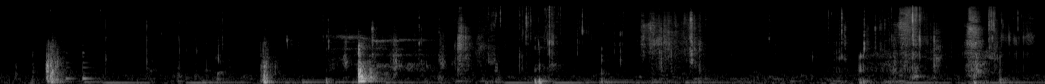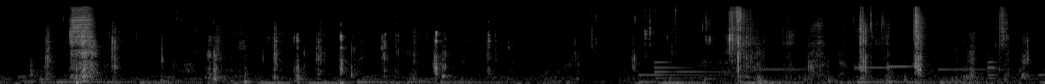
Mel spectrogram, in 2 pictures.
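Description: Close-miked eating sounds: a few swallows of beer from a can at the start, then bites and chewing of crusty pizza with loud, irregular crunches. Soft background music plays underneath.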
